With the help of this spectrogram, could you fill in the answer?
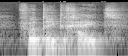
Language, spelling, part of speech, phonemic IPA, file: Dutch, verdrietigheid, noun, /vərˈdri.təxˌɦɛi̯t/, Nl-verdrietigheid.ogg
- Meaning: sadness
